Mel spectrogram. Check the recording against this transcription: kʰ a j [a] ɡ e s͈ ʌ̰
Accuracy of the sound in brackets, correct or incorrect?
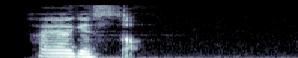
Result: correct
